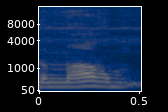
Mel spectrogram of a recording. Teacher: غین کو موٹا پر کر کے پڑھیں گے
